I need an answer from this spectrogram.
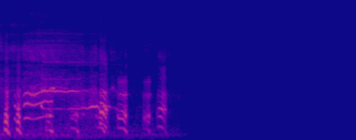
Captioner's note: both laughing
